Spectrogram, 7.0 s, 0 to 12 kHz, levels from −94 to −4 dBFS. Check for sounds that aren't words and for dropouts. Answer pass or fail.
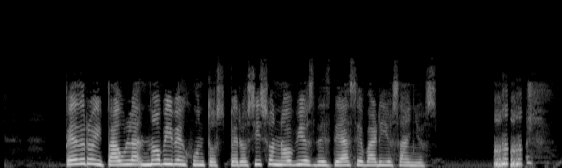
fail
